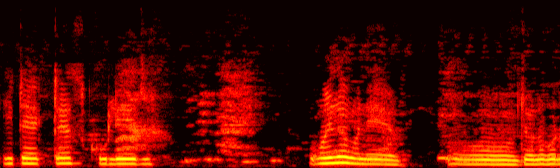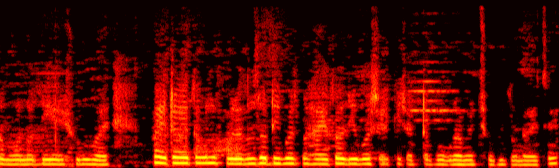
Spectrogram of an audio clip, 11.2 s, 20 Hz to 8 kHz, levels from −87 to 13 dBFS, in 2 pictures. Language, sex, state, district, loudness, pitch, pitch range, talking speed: Bengali, female, West Bengal, Kolkata, -18 LUFS, 230 Hz, 215-255 Hz, 145 wpm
